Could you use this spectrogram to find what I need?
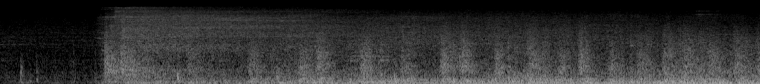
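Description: A train rumbles and hisses steadily.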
